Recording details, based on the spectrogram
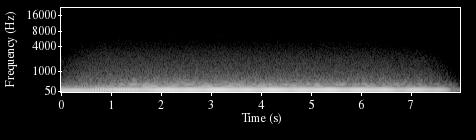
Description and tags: SteamPipe 5 SteamPad G#1
This sample is part of the "SteamPipe Multisample 5 SteamPad" sample
pack. It is a multisample to import into your favourite samples. A
beautiful ambient pad sound, suitable for ambient music. In the sample
pack there are 16 samples evenly spread across 5 octaves (C1 till C6).
The note in the sample name (C, E or G#) does indicate the pitch of the
sound. The sound was created with the SteamPipe V3 ensemble from the
user library of Reaktor. After that normalising and fades were applied within Cubase SX & Wavelab.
